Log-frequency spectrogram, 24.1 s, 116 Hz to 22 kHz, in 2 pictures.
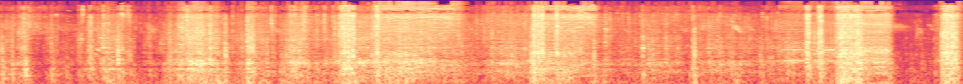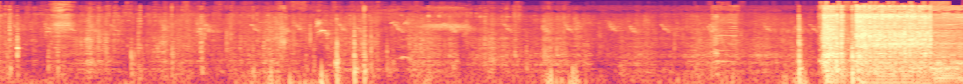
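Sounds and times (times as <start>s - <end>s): plastic trim scraping and rubbing: 0.0s - 12.2s.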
